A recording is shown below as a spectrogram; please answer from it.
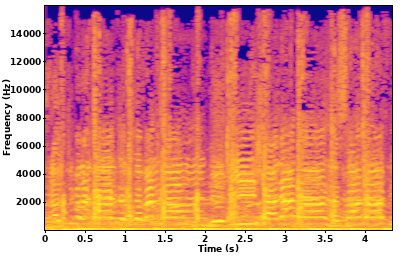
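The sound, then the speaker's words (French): Crowd singing a welcome song for a visiting delegation, performed by vulnerable residents at a report launch in Sido, a town on the Central African Republic–Chad border; many voices sing loudly and continuously in a steady rhythm. “C'est au rythme de cette chanson que la délégation a été accueillie sur le site par la population dite vulnérable au lancement de ce rapport”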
